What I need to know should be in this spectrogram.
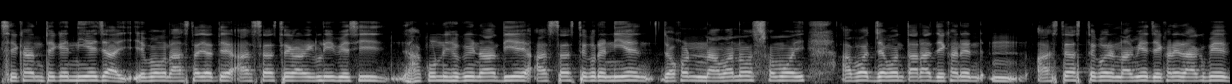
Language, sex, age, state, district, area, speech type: Bengali, male, 18-30, West Bengal, North 24 Parganas, rural, spontaneous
